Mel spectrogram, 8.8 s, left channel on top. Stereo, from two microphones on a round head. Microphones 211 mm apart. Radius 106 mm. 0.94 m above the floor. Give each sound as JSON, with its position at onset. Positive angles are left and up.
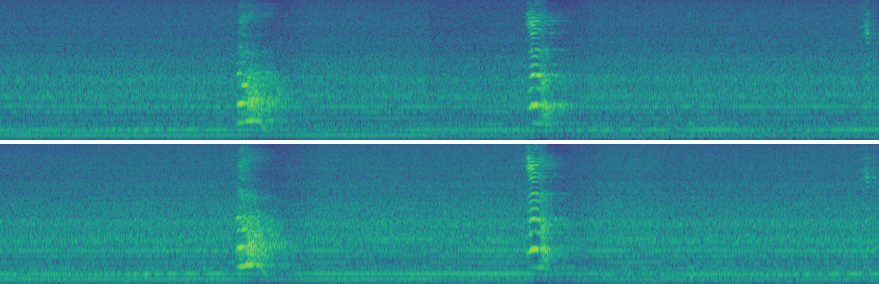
{"t": 2.4, "sound": "a shout", "side_deg": -30, "distance_m": 3.0}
